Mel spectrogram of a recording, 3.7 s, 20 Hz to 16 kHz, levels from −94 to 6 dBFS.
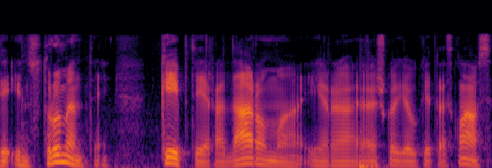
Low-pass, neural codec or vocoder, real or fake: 7.2 kHz; none; real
